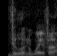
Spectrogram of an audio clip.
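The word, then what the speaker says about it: Villeneuve: just came out i don't know how to pronounce his last name villanueva thank you um uh who just uh directed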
